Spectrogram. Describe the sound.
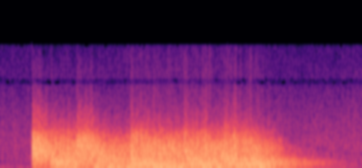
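Guns firing at a sheet of ordinary steel mounted in a frame: a sudden loud blast breaks into a dense, continuous rattling roar that holds for over two seconds, then tails off.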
